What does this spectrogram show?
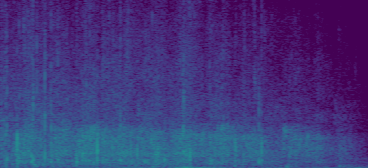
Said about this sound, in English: A round of applause for our two feistier, feistier players.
